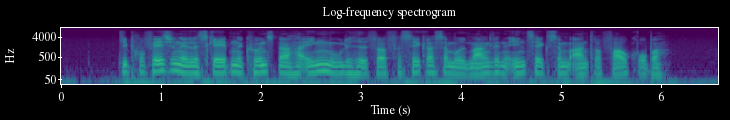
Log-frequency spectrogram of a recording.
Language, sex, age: Danish, male, 21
